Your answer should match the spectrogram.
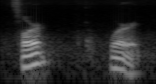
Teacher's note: Forward has two Rhotic Schwas, one at the beginning and one at the end. OR and AR. Forward.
